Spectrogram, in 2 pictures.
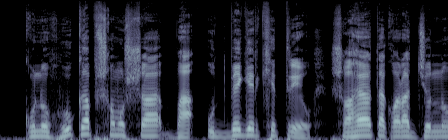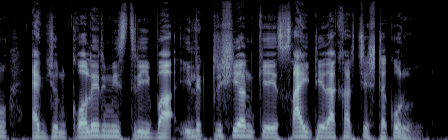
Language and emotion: Bengali, neutral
